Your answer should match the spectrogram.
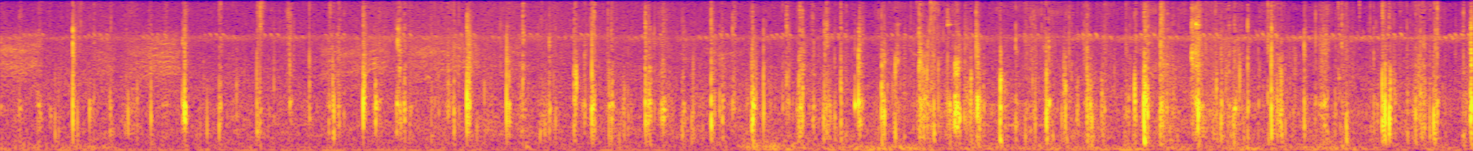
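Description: Horse hooves clip-clop steadily along a path, a regular series of sharp knocks that continues without pause, with a faint high hiss in the background.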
